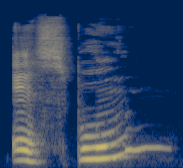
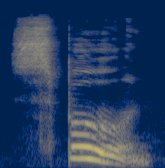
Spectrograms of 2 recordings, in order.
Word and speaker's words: spoon: Do we say a spoon or do we say spoon? We say spoon. Why? Because we do not use the letter E as a help to pronounce the letter S when S is the first letter of the word.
